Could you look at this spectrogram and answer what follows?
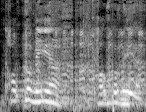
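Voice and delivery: slow, drawn-out Italian plea of guilt; a hint of the begging Italian monk; Italian penitent. Monk crawling up the aisle, slow Italian plea. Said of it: "crawling up the aisle".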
